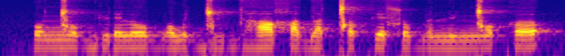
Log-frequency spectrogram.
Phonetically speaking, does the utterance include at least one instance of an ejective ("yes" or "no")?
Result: no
